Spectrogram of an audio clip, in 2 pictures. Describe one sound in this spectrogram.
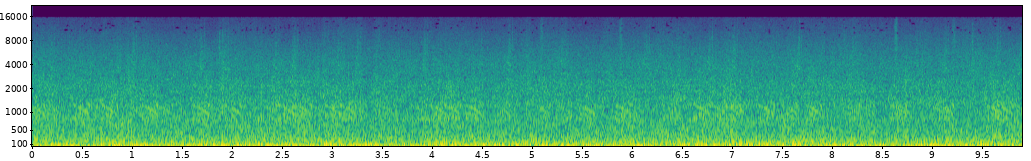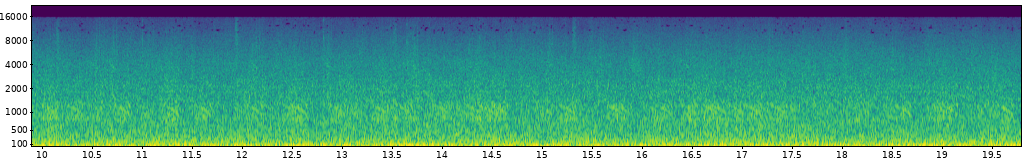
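Game spells crackle and burst in a busy battle.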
